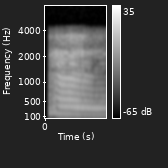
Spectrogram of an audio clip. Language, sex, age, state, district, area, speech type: Odia, female, 60+, Odisha, Jharsuguda, rural, conversation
